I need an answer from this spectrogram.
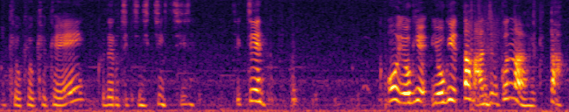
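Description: A woman with a fairly high voice streams a game live, chatting away and swearing at the characters in exasperation. A faint hiss of noise sits under her voice. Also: expressive, quick pace, a bit bright. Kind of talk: casual live game commentary.

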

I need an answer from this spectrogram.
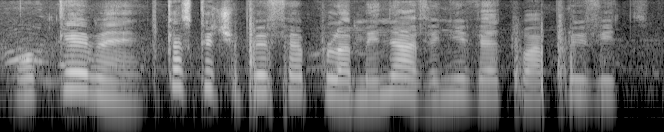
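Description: A woman's voice: mid-range voice, brisk, a crowd in the background, rough recording. A young woman asking passers-by questions for a street interview into a handheld mic, often restarting her questions. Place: city street at night beside parked cars. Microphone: handheld microphone. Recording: outdoor street noise.

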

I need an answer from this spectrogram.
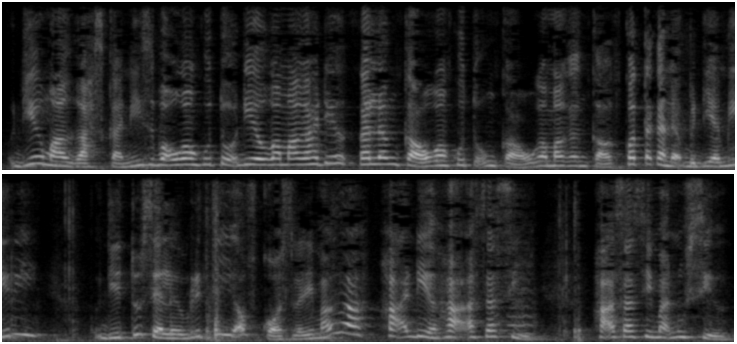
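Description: A woman from Malaysia with a Malaysian Malay accent, scolding her online critics in a blunt, animated casual rant. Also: on the high side, fairly quick, slight background noise. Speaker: celebrity vlogger.

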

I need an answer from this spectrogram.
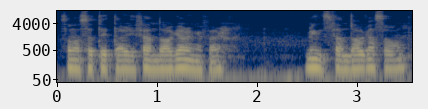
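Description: A very tired man narrating a vlog as he climbs a tall tree outdoors to rescue a cat, coaxing it with gentle calls. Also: medium pitch, completely flat delivery, a little hiss or hum.

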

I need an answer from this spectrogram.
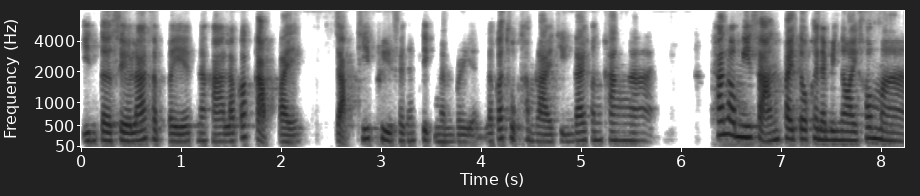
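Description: Woman giving a medical lecture, lowish voice. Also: normal speed. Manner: explanatory, mixes English medical terms, frequent polite particles.

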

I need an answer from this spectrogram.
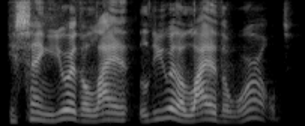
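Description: A man preaching a sermon as pastor, earnest and emphatic, slowing down to read scripture aloud. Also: fairly high pitch, fairly bright tone. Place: church sanctuary.

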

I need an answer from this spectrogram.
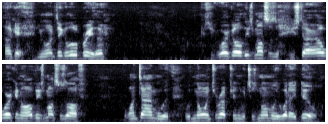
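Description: Speaking fairly quickly with an even intonation, the middle-aged home fitness instructor has a mellow voice on the high side. He demonstrates a workout on a backyard lawn, plain-spoken, sniffling from allergies, repeating himself and counting reps, as a distant camera mic records.

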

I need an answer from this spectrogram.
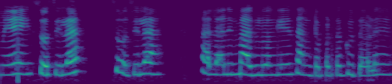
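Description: A woman's voice: very high-pitched, little pitch movement, fairly quick, slight background noise. A woman voicing a village elder sister who wails and sobs over her dead younger sister, calling her to wake up, in a comic cartoon. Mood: wailing. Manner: loud sobbing lament, repeated calls to wake up. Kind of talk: comic cartoon mourning lament.

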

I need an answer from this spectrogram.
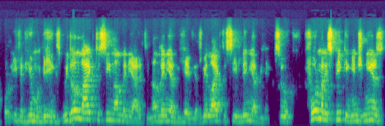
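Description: This interview guest is a male Egyptian-born professor in his 30s whose English is a second language and whose voice is slightly high. Thoughtful and halting, he explains things with frequent "uh" pauses and restarts. He is in a conference room, recorded by a camera across the table, and the meeting room echoes.

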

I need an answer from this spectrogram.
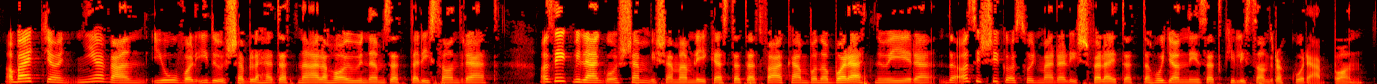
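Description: Lower-pitched woman reading an audiobook. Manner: reads all characters in a lightly varied own voice. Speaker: audiobook narrator. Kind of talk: audiobook narration.

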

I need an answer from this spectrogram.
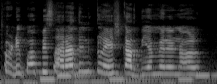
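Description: A woman's voice: very high-pitched, fast, music in the background. A woman playing a younger daughter-in-law who plaintively complains about being mistreated at home. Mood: aggrieved.

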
